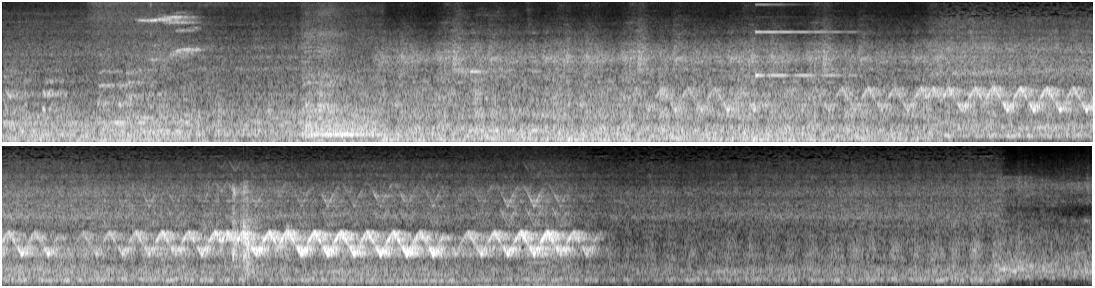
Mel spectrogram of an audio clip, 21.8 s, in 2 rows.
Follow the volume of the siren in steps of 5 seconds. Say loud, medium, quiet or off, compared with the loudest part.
off, medium, loud, loud, off.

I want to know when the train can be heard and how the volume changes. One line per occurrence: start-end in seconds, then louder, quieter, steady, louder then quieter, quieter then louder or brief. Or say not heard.
0.0-21.7 quieter.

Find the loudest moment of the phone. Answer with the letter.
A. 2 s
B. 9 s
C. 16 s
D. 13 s
D.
